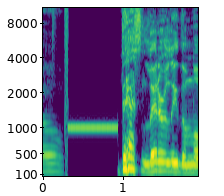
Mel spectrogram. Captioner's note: beep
